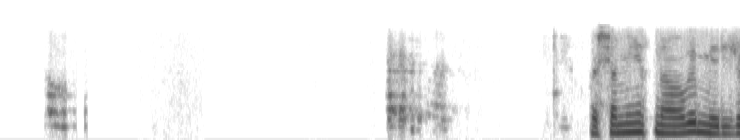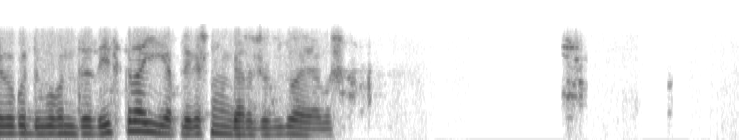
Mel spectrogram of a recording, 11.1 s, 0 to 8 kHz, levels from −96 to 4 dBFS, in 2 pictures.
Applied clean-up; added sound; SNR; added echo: none; none; none; none.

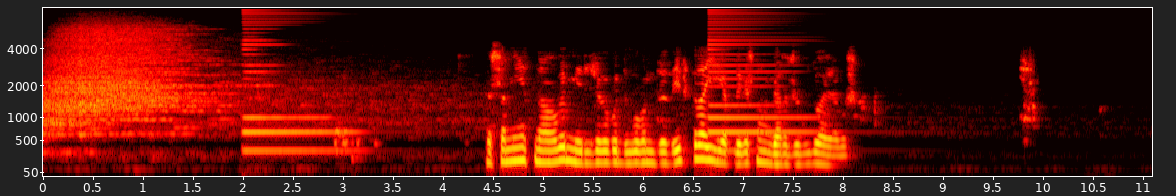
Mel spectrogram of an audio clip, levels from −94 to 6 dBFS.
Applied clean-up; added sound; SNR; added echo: classical method log-MMSE.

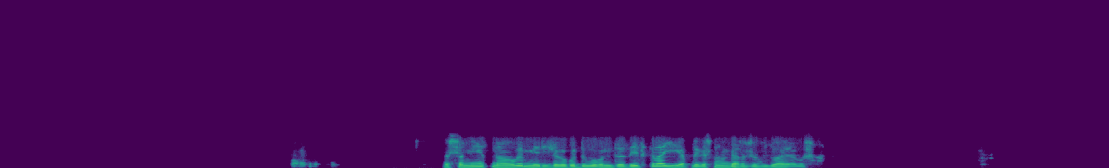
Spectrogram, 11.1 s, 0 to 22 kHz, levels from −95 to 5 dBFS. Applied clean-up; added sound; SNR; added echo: neural mask model Resemble Enhance denoiser.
